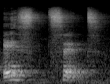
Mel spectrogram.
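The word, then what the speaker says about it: Eszett: Y la última letra del alemán es la est set. Se se escribe así, ST, así es como pronunciaríamos el nombre de la letra en español. La est set, que parece se parece con la letra griega beta, es una letra que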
